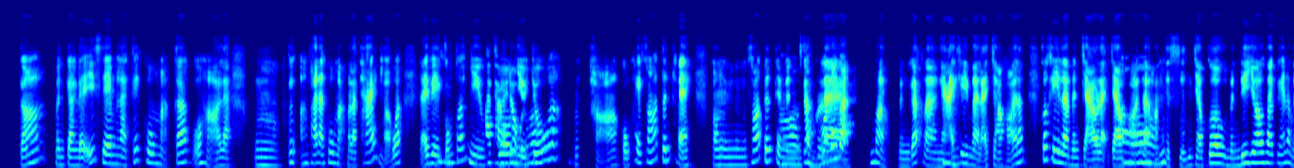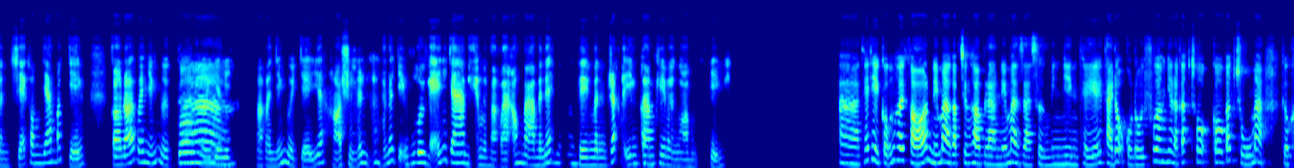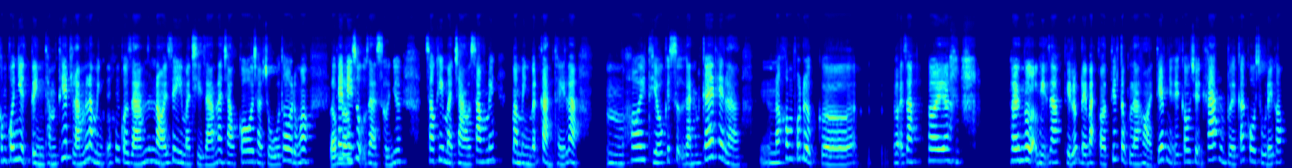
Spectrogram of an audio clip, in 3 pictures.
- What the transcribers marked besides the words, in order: tapping; other background noise; "cô-" said as "trô"; laughing while speaking: "hơi, a"
- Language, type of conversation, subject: Vietnamese, podcast, Bạn bắt chuyện với người mới quen như thế nào?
